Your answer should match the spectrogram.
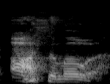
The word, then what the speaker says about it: Asamoah: It's pronounced Asamoah too, by the way. Asamoah.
